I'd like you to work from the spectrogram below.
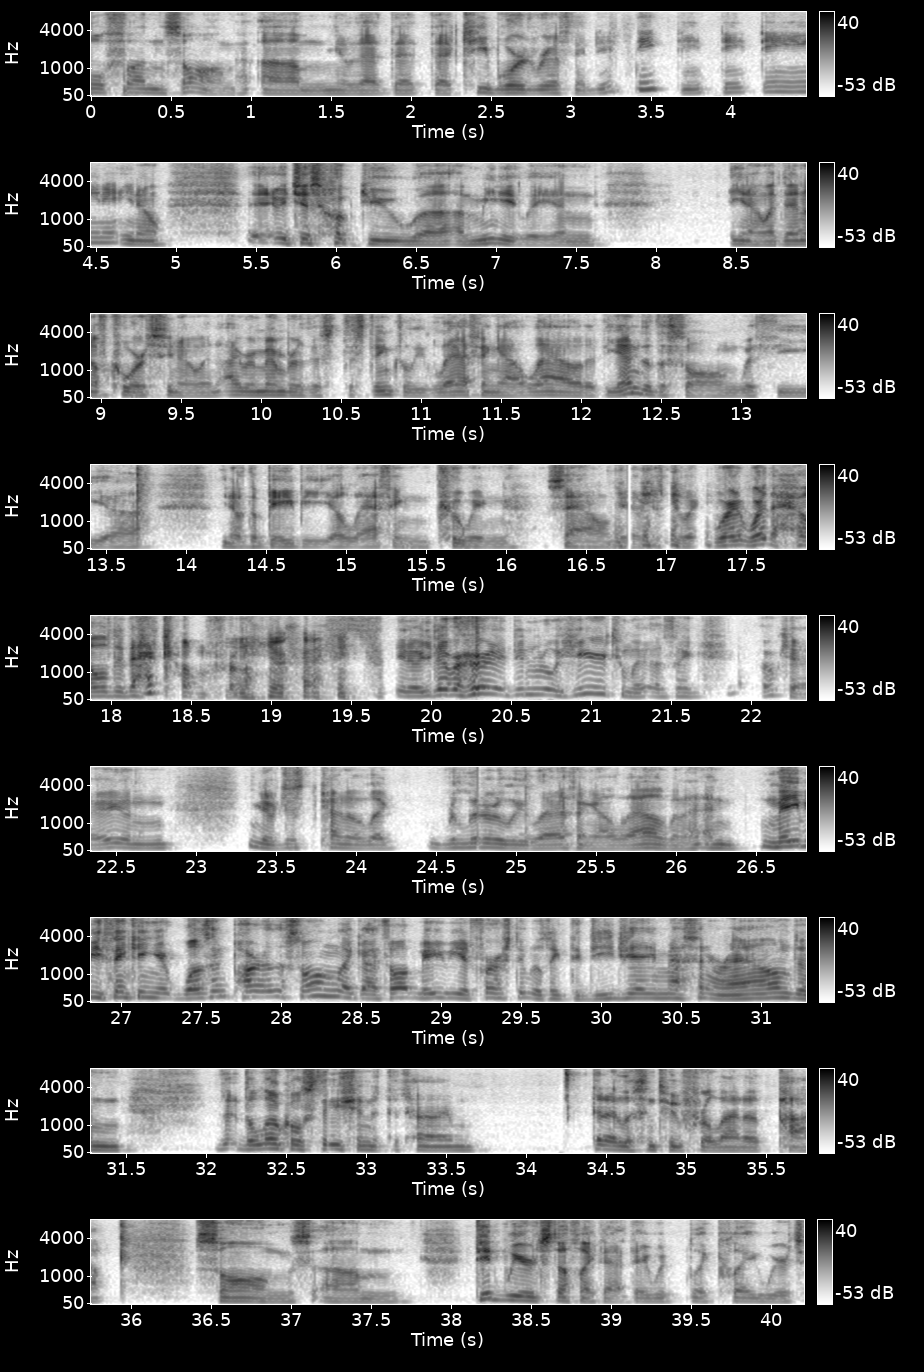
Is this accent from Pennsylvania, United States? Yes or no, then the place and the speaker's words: yes; Philadelphia, Pennsylvania, United States; I grew up in the Philadelphia area, born and raised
